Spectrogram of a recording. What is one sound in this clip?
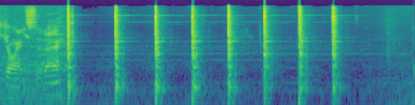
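A hammer strikes metal in a quick series of ringing blows.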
